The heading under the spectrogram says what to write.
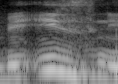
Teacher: ہم نے ذال کو ادا کرنا ہے، زا نہیں ادا کرنا ہے، بِإِذْنِ، زا نہ ہو جائے، ٹھیک ہے۔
